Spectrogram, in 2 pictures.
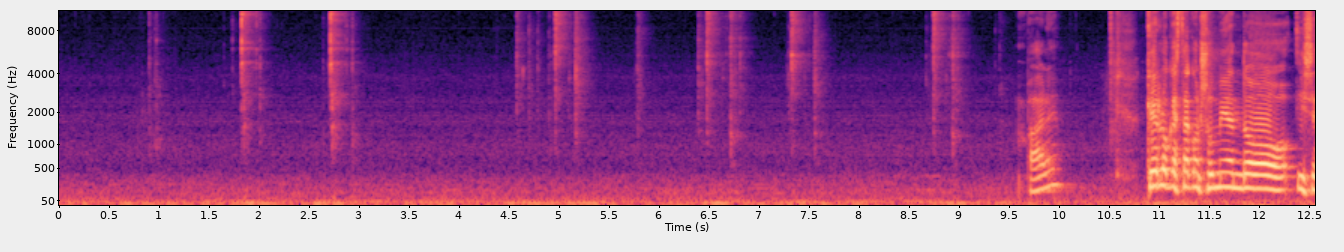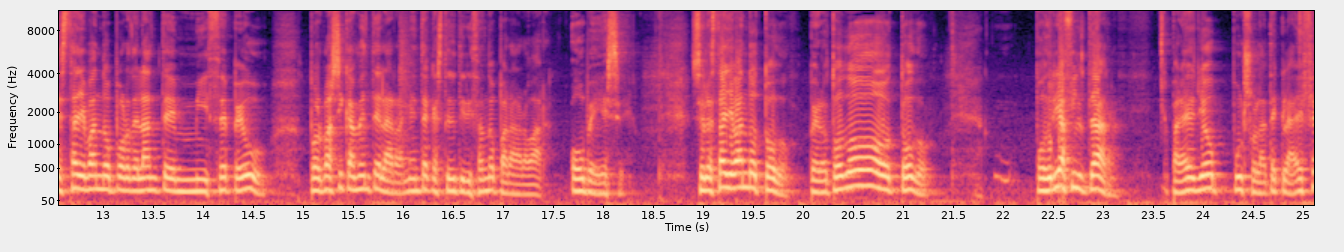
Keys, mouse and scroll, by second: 4.9 Return, 6.4 Return, 7.2 typing, 8.6 Return, 24.9 f.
